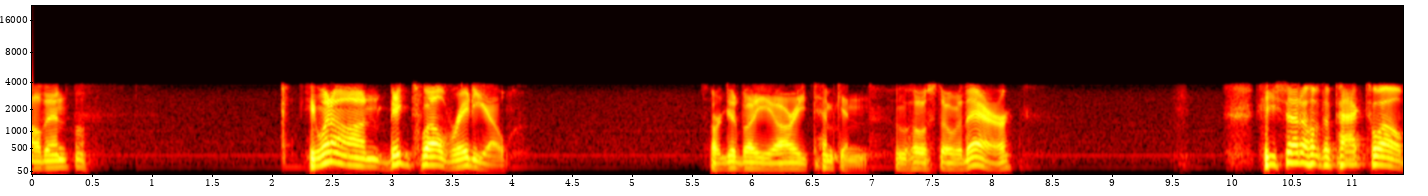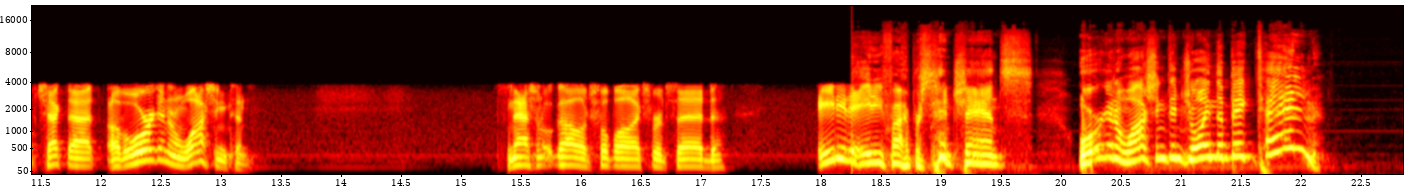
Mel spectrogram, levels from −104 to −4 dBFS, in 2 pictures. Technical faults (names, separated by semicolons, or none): input switched to a poorer device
